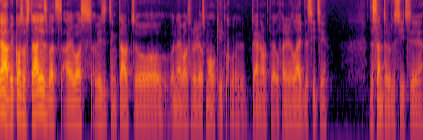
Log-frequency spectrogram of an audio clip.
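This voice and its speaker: Fairly quick speech from a man with a Russian accent, very deep and low in pitch, with a dark, mellow tone and ordinary pitch variation, in a very clean recording with a silent background. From northeast Estonia, Russian-speaking region. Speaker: startup COO. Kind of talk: interview podcast. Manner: halting, frequent repetitions.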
